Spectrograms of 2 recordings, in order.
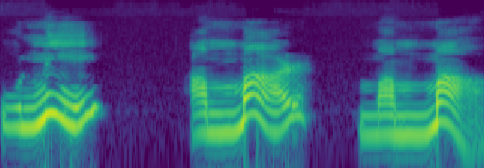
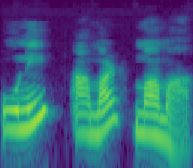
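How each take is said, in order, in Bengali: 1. 'mama' শব্দটি জোরে চাপ দিয়ে বলা হয়েছে। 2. 'mama' শব্দটি সমতল ও সমানভাবে বলা হয়েছে। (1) "এরকম কিন্তু বাংলায় বলি না" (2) "আমরা বলি"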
